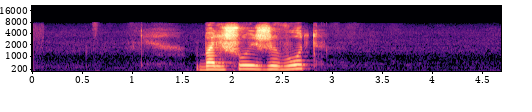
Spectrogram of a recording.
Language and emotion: Russian, neutral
